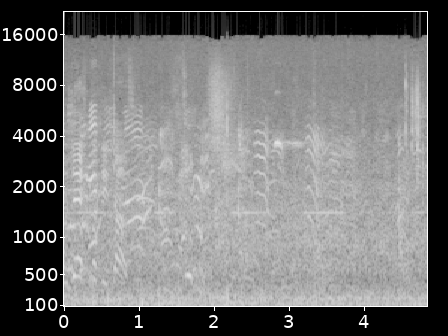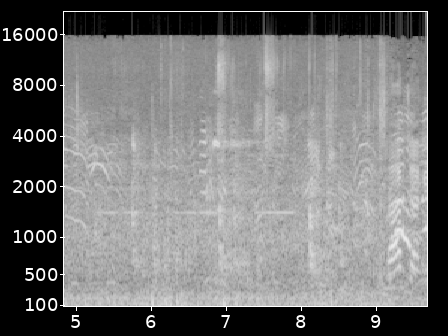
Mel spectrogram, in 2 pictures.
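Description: Young boys shout to each other across an open outdoor field.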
